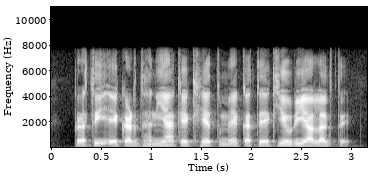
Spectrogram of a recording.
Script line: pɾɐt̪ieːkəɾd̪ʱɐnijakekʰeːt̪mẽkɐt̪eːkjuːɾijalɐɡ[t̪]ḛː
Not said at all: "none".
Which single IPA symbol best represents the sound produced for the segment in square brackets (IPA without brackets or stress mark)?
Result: t̪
